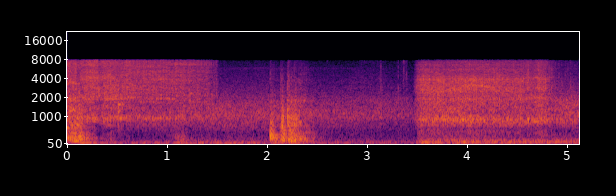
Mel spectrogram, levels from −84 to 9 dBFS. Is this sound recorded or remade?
recorded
